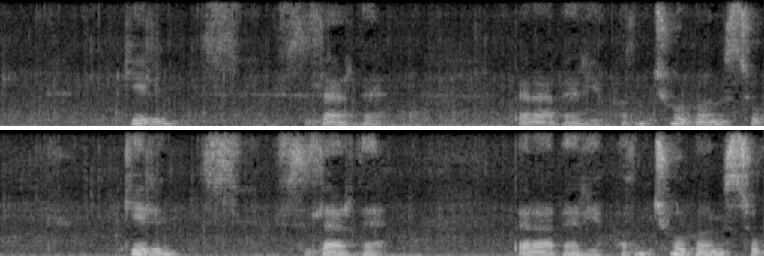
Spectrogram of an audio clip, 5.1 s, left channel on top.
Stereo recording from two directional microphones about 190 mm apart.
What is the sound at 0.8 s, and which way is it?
Speech, 10° right (ahead or behind).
